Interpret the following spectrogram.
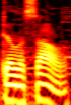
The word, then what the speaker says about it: De La Salle: Yeah, Khalid Johnson, he was at how do you pronounce that? De La Salle.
